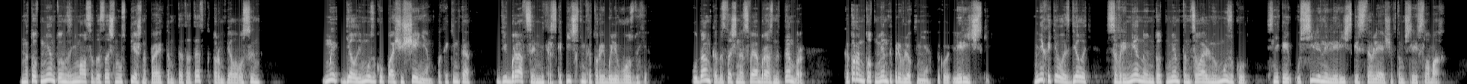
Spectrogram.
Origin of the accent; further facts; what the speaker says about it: Moscow, Russia; Я сам из Москвы и свой город именно так чувствую.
